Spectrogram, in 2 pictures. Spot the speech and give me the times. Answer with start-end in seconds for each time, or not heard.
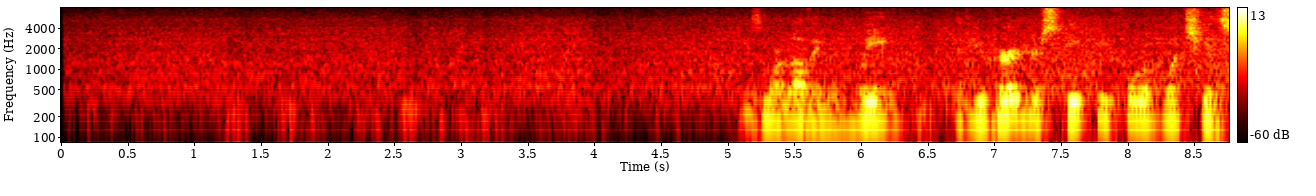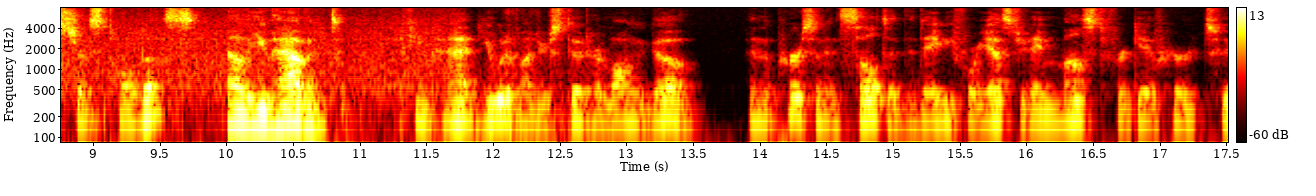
5.1-17.4.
